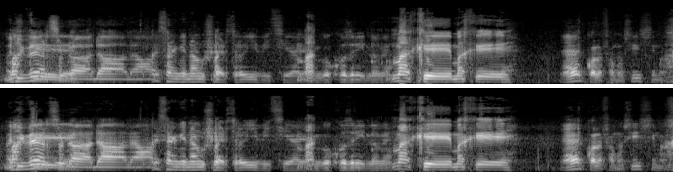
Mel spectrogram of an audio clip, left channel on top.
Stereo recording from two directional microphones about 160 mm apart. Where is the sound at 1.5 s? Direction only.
35° right (ahead or behind); by 3.9 s 65° right (ahead or behind).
